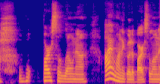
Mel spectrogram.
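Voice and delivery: put-on sad voice. Retelling a movie scene where characters long to travel: imitating sad characters. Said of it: "they're so sad".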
